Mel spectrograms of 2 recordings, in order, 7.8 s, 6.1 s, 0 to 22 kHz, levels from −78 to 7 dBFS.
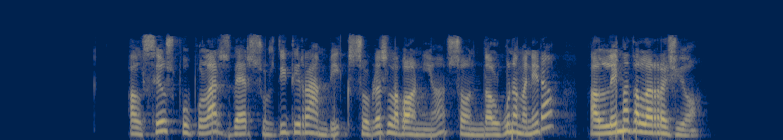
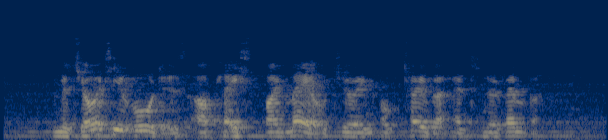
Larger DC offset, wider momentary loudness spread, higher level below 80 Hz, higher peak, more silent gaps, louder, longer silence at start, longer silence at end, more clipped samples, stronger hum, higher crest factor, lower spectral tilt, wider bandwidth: neither; second, 10 LU vs 14 LU; about the same, -56 dBFS vs -58 dBFS; first, -2 dBFS vs -12 dBFS; neither; first, -21 LUFS vs -30 LUFS; first, 1.3 s vs 0.05 s; first, 0.85 s vs 0.1 s; neither; neither; about the same, 20 dB vs 18 dB; second, -3.5 dB/octave vs -8.5 dB/octave; second, 8.2 kHz vs 11 kHz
